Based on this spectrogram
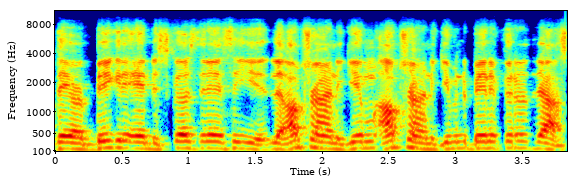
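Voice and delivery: ordinary talk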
